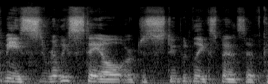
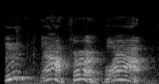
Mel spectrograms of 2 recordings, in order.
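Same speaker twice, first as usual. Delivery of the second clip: high goofy voice; 10 semitones higher, slower than usual. Acted. Character answers in put-on voice.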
